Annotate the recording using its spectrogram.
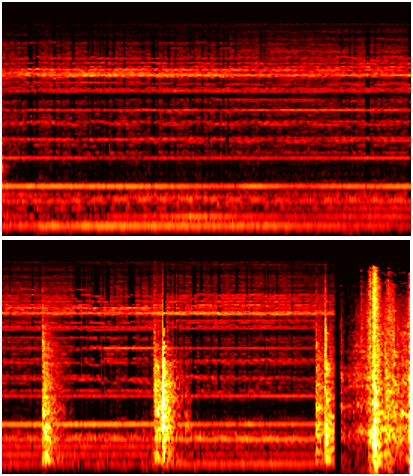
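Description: A small toy motor whirs steadily as a turntable rotates.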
